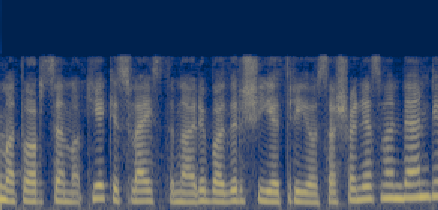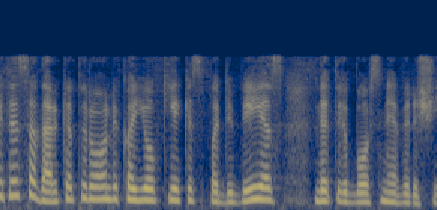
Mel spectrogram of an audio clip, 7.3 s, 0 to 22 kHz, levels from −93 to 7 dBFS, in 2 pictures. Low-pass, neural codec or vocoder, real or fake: 7.2 kHz; codec, 16 kHz, 1.1 kbps, Voila-Tokenizer; fake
